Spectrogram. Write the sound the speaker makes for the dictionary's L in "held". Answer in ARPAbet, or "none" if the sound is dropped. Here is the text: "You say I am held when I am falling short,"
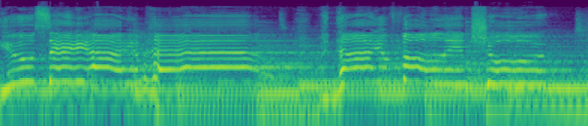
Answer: none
